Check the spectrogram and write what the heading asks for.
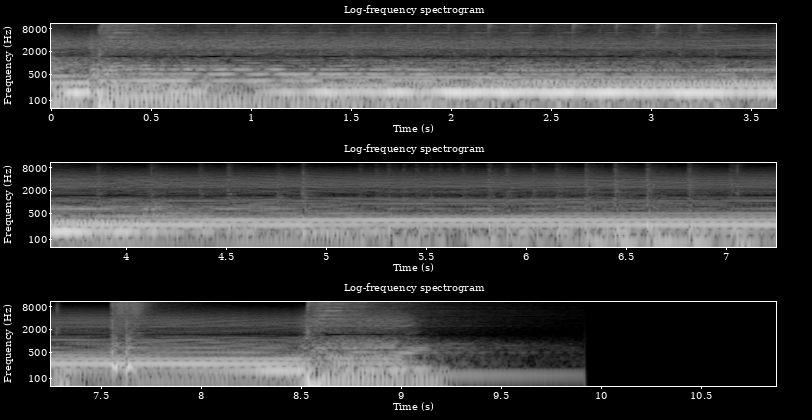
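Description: Heavy metal band's closing chord: distorted electric guitar struck hard and left ringing. Two more sharp hits come near the end, then the chord dies away to silence in the last second.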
